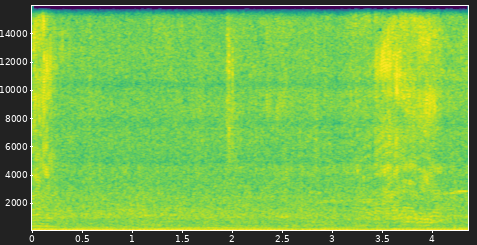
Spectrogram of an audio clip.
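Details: Honey bees in a two-year-old hobby hive in Hickory Creek, Texas, seen through a glass top while working to build up the spring hive: a steady, low, layered droning hum, unbroken throughout, over a faint background hiss.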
